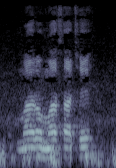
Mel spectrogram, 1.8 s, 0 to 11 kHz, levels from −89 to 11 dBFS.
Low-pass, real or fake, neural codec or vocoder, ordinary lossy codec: 9.9 kHz; real; none; MP3, 48 kbps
